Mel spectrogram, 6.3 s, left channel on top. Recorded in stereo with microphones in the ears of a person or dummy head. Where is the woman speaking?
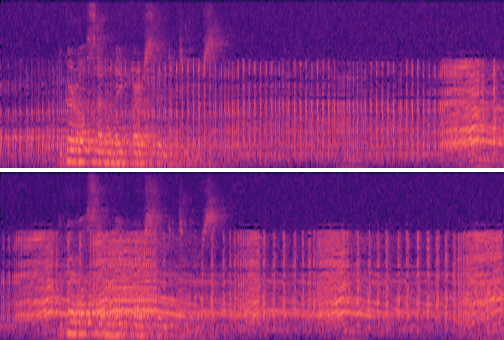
15° right (ahead or behind), 1.4 m.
